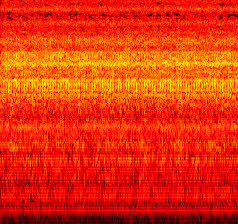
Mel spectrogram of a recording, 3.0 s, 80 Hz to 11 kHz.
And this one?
Belt grinder - Arboga - Run loop
Arboga belt grinder running freely, works as a loop.
1bar, 80bpm, arboga, belt-grinder, crafts, labor, loop, machine, metalwork, run, tools, work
